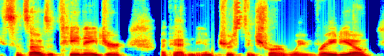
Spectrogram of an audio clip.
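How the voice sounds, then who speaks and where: A man with an American accent and a normal speaking voice, with ordinary pitch variation. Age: 50s. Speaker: podcast host. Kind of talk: scripted personal introduction.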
